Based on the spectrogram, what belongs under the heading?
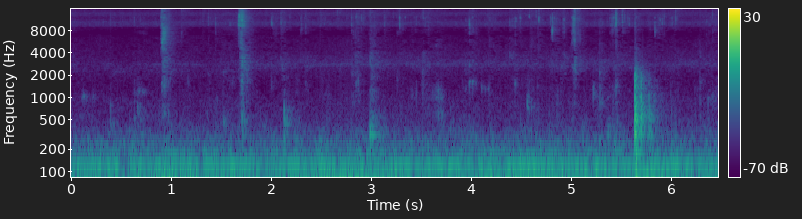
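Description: People chewing and biting into sauced fried chicken wings: scattered small crunches and clicks, one louder near the end.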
